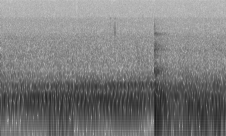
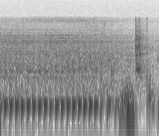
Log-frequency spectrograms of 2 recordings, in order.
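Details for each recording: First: Yamaha Mio J scooter run with the timing/drive belt removed, sounding like a bad connecting rod: rough, uneven knocking over a low idle hum; suspected starter one-way clutch bearings rather than the con-rod. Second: Yamaha Mio J scooter with the rough, con-rod-like knocking gone: smooth, even putter about thirteen beats a second with no knocking or rattle; clean, normal idle.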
